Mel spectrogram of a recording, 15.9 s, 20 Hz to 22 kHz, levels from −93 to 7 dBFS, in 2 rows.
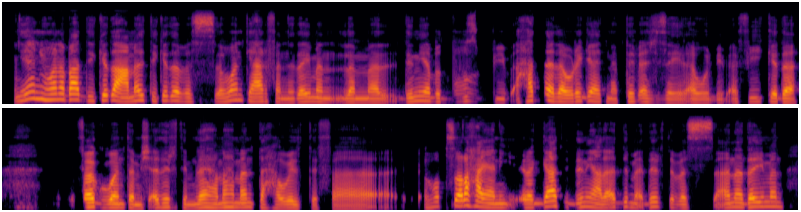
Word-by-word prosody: يعني 235 +7 -1
هو 215 - +3
أنا 225 0 +3
بعد 215 -5 +5
كده 195 +4 +3
عملت 175 +5 +4
كده، 180 +2 -1
بس 150 -2 -4
هو 150 +7 -1
أنتِ 200 -3 -6
عارفة 150 -1 0
إن 125 0 -8
دايمًا 145 +2 -1 0.2
لمّا 130 0 -3
الدنيا 150 +7 -4
بتبوظ، 145 +2 -12 0.2
بيبقى 245 -2 -12
حتى 175 0 +1
لو 150 -3 +4
رجَعت، 155 -1 -2
ما 125 - -8
بتبقاش 140 +2 -5
زي 120 0 -9
الأوَّل، 115 0 -5
بيبقى 110 +1 -13
في 145 +1 -13
كده 140 -4 +1 0.8
فجوة 150 -3 +7
أنتَ 145 -1 0
مش 125 -2 -3
قادِر 160 +1 -1
تملاها 145 +1 -1
مهما 160 +1 -1
أنتَ 160 -1 -5
حاوَلت. 130 -1 -4
فهو - - -8
بصراحة 205 -2 +6
يعني 150 -2 0
رجَّعت 190 +6 +4
الدنيا 165 +2 -4
على 140 -1 +2
قد 170 - -3
ما 160 - -7
قدِرت، 175 -2 -6
بس 130 -4 -2
أنا 165 +2 0
دايمًا 175 +3 +1
155 Hz, 175 wpm, -24 LUFS, 140-175 Hz, 0.8 s, فجوة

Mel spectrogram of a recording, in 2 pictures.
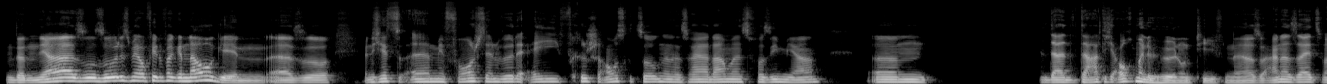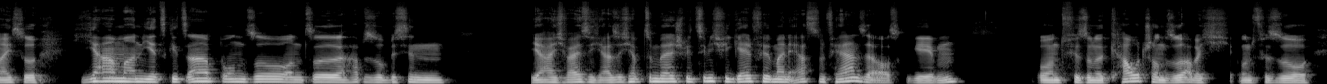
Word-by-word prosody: Dann 100 0 +2
ja, 155 +7 +6
so 155 +1 +5
so 150 +2 +6
würde 170 +1 +6
es 165 - -4
mir 175 -1 +3
auf 165 - 0
jeden 170 -2 +3
Fall 175 -2 +2
genau 165 +4 +4
gehen, 90 - 0
also, 100 +1 -1 0.3
wenn 110 +2 -5
ich 110 - -4
jetzt, 140 -1 0
äh, 125 +2 +1
mir 130 -2 +1
vorstellen 135 +1 -2
würde: 130 -2 0
„Ey, 130 +3 -2
frisch 140 +2 -4
ausgezogen”, 125 +1 -3
und 120 -1 -1
das 110 0 -5
war 115 - -1
ja 120 0 +1
damals 120 +1 0
vor 115 -2 -3
7 115 +1 -1
Jahren, 110 +3 -3 0.5
ähm 115 -1 0 1.0
da 105 +1 +1
da 105 +1 -1
hatte 115 +1 -2
ich 115 - -4
auch 135 +5 0
meine 115 -9 +4
Höhen 85 -1 +2
und 80 -1 -3
Tiefen, 85 0 -6
ne? 85 +1 -3
Also, 90 +1 -3
einerseits 110 +1 0
war 100 0 0
ich 105 0 -3
so: 105 0 0 0.3
„Ja, 140 +6 +1
Mann, 130 -2 +3
jetzt 120 -1 +1
geht's 120 -2 -2
ab 135 +2 +1
und 125 -1 0
so” 125 0 +1
und, 110 -1 -3
äh, 110 -1 +4
habe 115 +1 -7
so 105 0 -2
bisschen 105 -1 -2 0.8
ja, 105 +1 0
ich 105 0 -3
weiß 115 +1 0
nicht, 100 -1 -3
also, 105 +2 0
ich 125 - -6
habe 125 - -1
zum 135 +2 +1
Beispiel 135 -1 +1
ziemlich 145 +3 0
viel 130 - 0
Geld 130 +2 +1
für 135 -2 +1
meinen 120 -1 +2
1. 125 +1 -5
Fernseher 125 -4 0
ausgegeben 90 +7 -3 0.7
und 100 -1 +1
für 105 0 -1
so 105 - -2
'ne 95 -1 +2
Couch 140 +7 -1
und 100 -2 +2
so, 100 +3 +1
aber 95 -2 -1
ich 95 0 -10
und 95 0 -2
für 95 0 -6
so 90 -1 -1
115 Hz, 200 wpm, -21 LUFS, 105-130 Hz, 1.0 s, ja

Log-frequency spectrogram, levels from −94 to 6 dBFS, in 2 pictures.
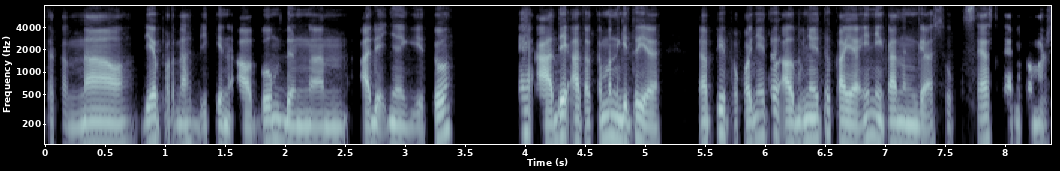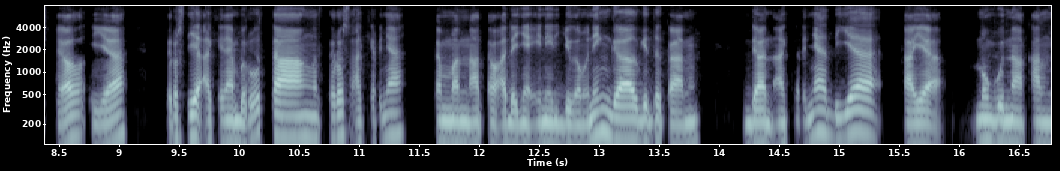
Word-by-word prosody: terkenal, 105 +1 +1
dia 120 +2 +2
pernah 100 0 -5
bikin 95 +1 -5
album 110 +6 0
dengan 95 -3 -2
adiknya, 100 -2 0
gitu, 90 - -1 0.6
eh, 155 - -1
adik 100 +8 +6
atau 115 -3 +2
teman 125 +2 0
,gitu 120 +1 +2
ya. 95 - +2 0.4
Tapi 155 +8 0
pokoknya 130 +7 -3
itu 150 - +2
albumnya 105 +3 +3
itu 155 - -3
kayak 105 -3 +4
ini 125 -2 -1
kan 105 0 +2
enggak 95 -1 0
sukses 120 +1 -3
dan 105 - -5
komersil, 100 +7 0
iya. 105 +8 +1 0.3
Terus 125 - -4
dia 140 - +3
akhirnya 110 +1 -1
berhutang, 130 +1 +5
terus 135 +2 -1
akhirnya 120 +7 -4 0.3
teman 110 -1 +1
atau 105 0 -3
adiknya 100 0 0
ini 105 0 -1
juga 100 -1 -2
meninggal, 125 -5 +4
gitu 115 +1 -2
kan, 100 +2 0 0.4
dan 105 -1 +2
akhirnya 110 +9 -2
dia 145 +1 +2 0.2
kayak 100 0 +2 0.3
menggunakan 110 -2 0
110 Hz, 165 wpm, -24 LUFS, 100-125 Hz, 0.6 s, adik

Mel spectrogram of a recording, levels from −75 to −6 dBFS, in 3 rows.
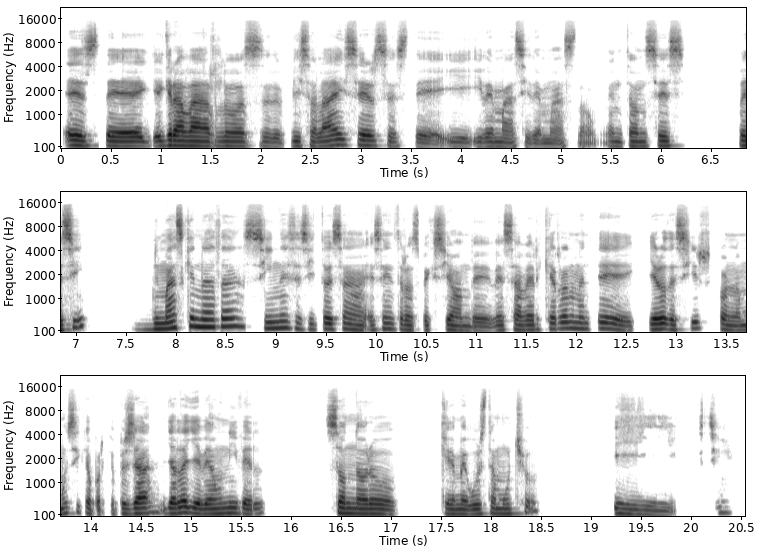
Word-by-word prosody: este, 130 -3 +4
grabar 130 -2 +5
los 125 -1 -1 0.3
visualizers, 135 +3 +1
este, 115 -3 -5
y 115 -1 -8
y 115 - -5
demás, 115 0 -3
y 110 - -8
demás, 100 -2 -6
¿no? - - -12
Entonces, 125 +3 -2 0.5
pues 135 -2 +2
sí, 210 +8 0 0.5
más 150 +6 +2
que 230 - +2
nada, 215 +2 +3
sí 170 -6 0
necesito 155 -5 -2
esa 145 -3 0
esa 130 +6 -4
introspección 125 -4 -2
de 110 -2 -2
de 125 +3 -2
saber, 130 +1 -1
qué 155 +2 -2
realmente 155 -6 -1
quiero 145 +1 +6
decir 140 +5 -2 0.2
con 130 -4 -1
la 120 - -3
música, 145 +4 -3
porque 120 - -9
pues, 135 -2 -1
ya 145 +3 +4
ya 140 0 +3
la 160 +1 +6
llevé 140 -3 +3
a - - +3
un 140 +1 0
nivel 140 -1 -1 0.6
sonoro 130 -5 +3 0.4
que 130 -3 -2
me 125 -1 +1
gusta 130 +3 -1
mucho, 135 +10 -5 0.7
y 120 -7 -4 0.2
Sí. 155 0 -12
135 Hz, 140 wpm, -21 LUFS, 125-150 Hz, 0.7 s, quiero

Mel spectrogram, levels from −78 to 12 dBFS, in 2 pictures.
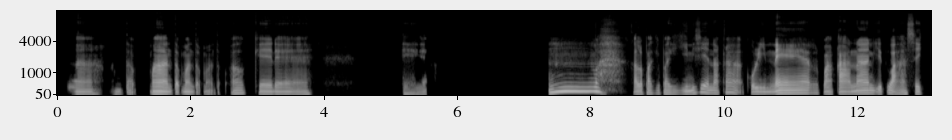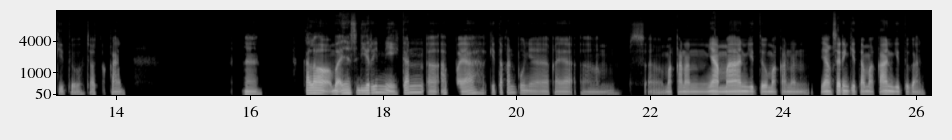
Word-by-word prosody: Nah, 85 -1 -5
mantap, 85 -2 -9 0.3
mantap 90 -3 +4
mantap 80 -2 -2
mantap - - -10 0.2
oke 115 -3 -4 0.2
deh. 90 +1 -3 1.3
Eh 95 - -10 0.2
iya. 80 -1 -9 1.8
Hmm, 185 +3 +4 0.5
kalau 95 +2 +1
pagi-pagi 105 -1 -3
gini 95 +1 0
sih 150 - 0
enaknya 115 -3 -2 0.3
kuliner, 115 +8 +3 0.2
makanan 90 +4 +3 0.2
gitu 95 +5 -4 0.2
asik 95 -1 -3 0.2
gitu, - - -7 0.2
cocok - - -7
kan? 80 0 -1 1.8
Heeh. 90 -1 -1 0.7
Kalau 115 -3 +6
mbaknya 110 +3 +5
sendiri 115 +2 +1
nih 100 -6 +2
kan, 120 +3 +2 0.2
eee, 95 -2 -2
apa 115 -6 -9
ya 95 - +3 0.3
kita 105 +2 -5
kan 125 +2 -1
punya 100 -4 -4
kayak, 90 0 -3
hmm 80 +5 -10 0.2
se - - -14 0.3
makanan 85 0 -1
nyaman 90 0 +6
gitu 95 - -2 0.2
makanan 80 0 -5 0.2
yang 90 +1 +4
sering 105 0 +4
kita 105 -3 -1
makan 95 +4 +3
gitu 90 - -4
kan. - - -4
95 Hz, 110 wpm, -25 LUFS, 85-110 Hz, 1.8 s, Kalau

